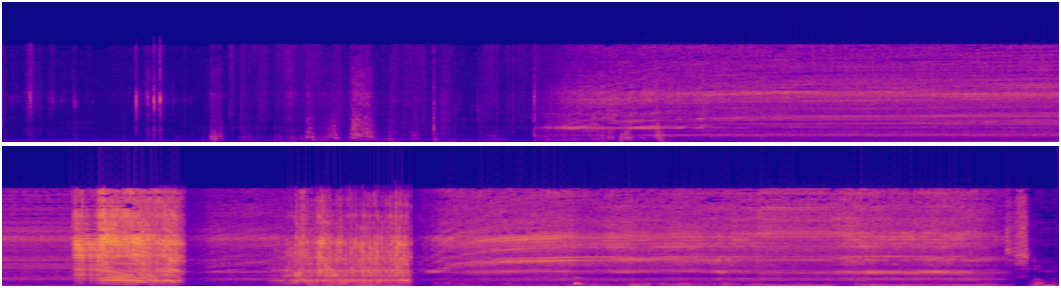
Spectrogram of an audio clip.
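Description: Dremel-type rotary tool with a thin EZ Lock cut-off wheel, cutting an opening through the plastic of a motorcycle Tour-Pak. After a few quiet clicks, the motor starts about five seconds in and runs with a steady whine, gets much louder and rougher twice near the middle as the wheel bites into the plastic, its pitch dipping briefly between, then runs steadily again.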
